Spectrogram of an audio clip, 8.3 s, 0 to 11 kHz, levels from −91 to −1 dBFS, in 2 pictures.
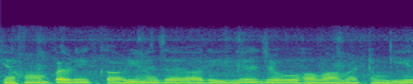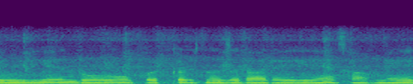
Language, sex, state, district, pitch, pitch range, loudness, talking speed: Hindi, female, Bihar, Madhepura, 190 Hz, 185-195 Hz, -17 LUFS, 150 wpm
